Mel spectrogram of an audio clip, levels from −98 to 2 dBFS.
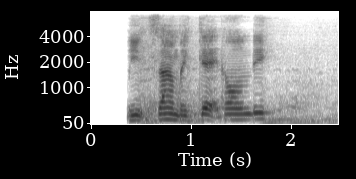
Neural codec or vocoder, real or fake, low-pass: codec, 44.1 kHz, 1.7 kbps, Pupu-Codec; fake; 7.2 kHz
